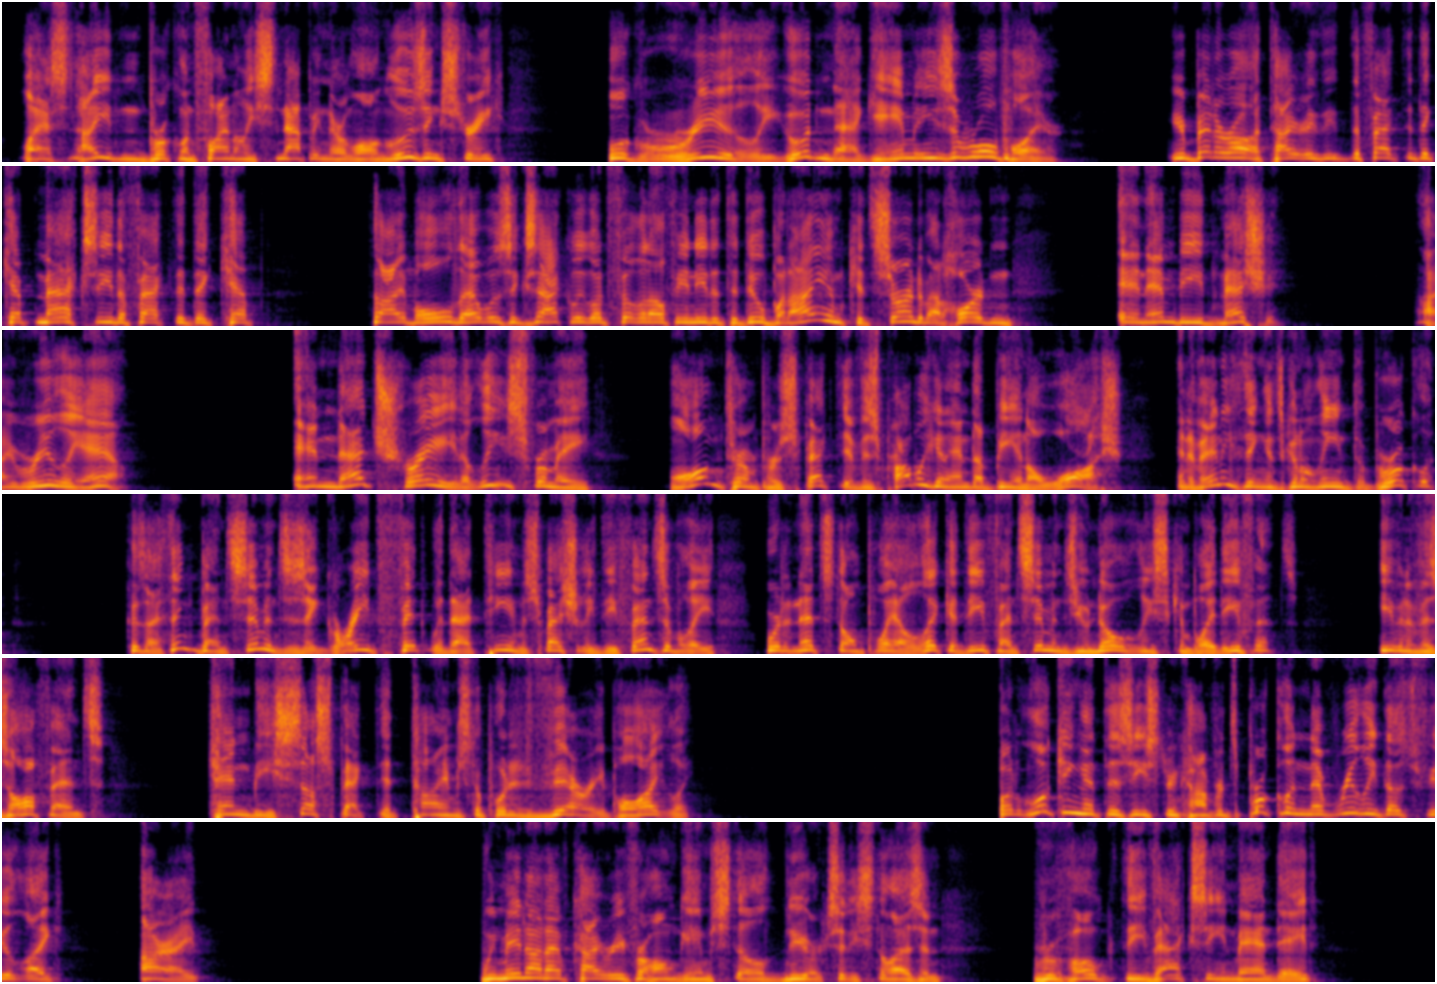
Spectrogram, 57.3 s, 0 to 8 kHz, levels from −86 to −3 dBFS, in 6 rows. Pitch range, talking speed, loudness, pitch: 155-215 Hz, 170 wpm, -23 LUFS, 190 Hz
